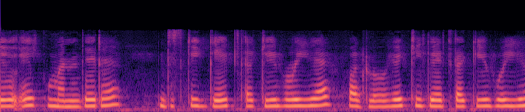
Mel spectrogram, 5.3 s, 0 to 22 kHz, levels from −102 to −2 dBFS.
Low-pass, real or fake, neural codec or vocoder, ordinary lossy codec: 7.2 kHz; fake; codec, 16 kHz, 1 kbps, FunCodec, trained on LibriTTS, 50 frames a second; none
